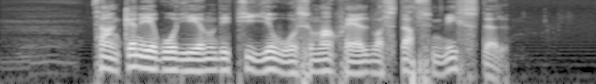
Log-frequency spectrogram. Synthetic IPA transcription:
t̪ʰaŋkənæɾɔɡoːjeːnɔmd̪ɛt̪ʰiːəoːʂɔmhanɧɛlvaʂt̪at̪smɪnɪst̪ə̰ɾ

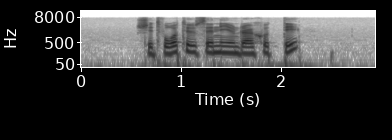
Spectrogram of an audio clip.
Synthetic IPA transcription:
ɕɵt̪ʰv̥oːt̪ʰʉ̟ːsənːiːʊɵnd̪ɾaɧɵt̪ːɪ

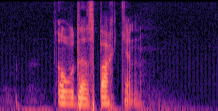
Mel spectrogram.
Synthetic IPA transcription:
ʔuːd̪ənsbakːə̰n

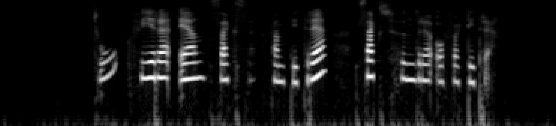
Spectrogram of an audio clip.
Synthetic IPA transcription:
t̪ʰuːfiːɾəeːnsɛksfɛmt̪ɪt̪ʰɾeːsɛkshʉnd̪ɾəʔoːfœʈɪt̪ʰɾḛː

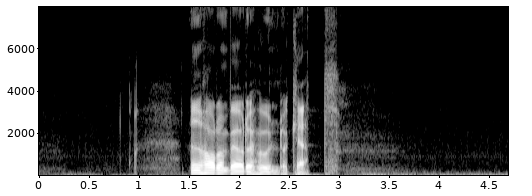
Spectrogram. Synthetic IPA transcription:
nʉ̟ːɦaɖɔmboːd̪əɦɵnd̪ɔkʰɛ̰t̪ː

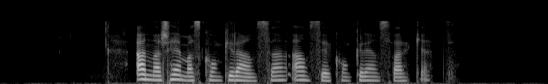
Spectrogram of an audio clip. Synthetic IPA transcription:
anːaʂhɛmːaskʰɔŋkɵɾansəna̰nseːɾkʰɔŋkɵɾɛnsvæɾkə̰t̪

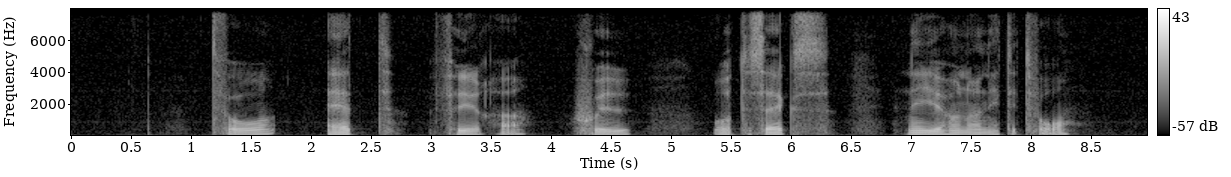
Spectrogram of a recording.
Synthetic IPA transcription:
t̪ʰv̥oː | ʔɛt̪ | fyːɾa̰ | ɧʉ̟ː | ɔt̪ʰːɪsɛks | niːʊɦɵnd̪ɾanɪt̪ʰːɪt̪ʰv̥o̰ː

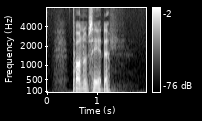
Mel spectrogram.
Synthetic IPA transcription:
t̪ʰɑːnɔmseːd̪ə

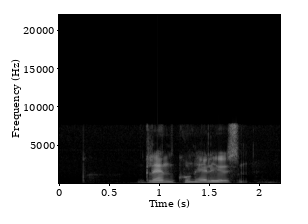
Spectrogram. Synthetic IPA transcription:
ɡlɛnkʰʊɳeːljʉsn̩

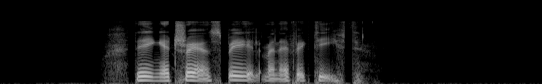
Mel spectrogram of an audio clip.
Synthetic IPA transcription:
d̪̥ɛæɾɪŋːət̪ʂøːnspeːlmɛ̰nɛ̰fɛkt̪ʰḭːft̪

